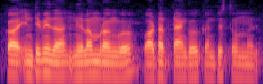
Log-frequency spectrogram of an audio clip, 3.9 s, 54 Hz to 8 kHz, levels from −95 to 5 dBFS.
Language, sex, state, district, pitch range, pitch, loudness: Telugu, male, Telangana, Mahabubabad, 95-105 Hz, 95 Hz, -19 LUFS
